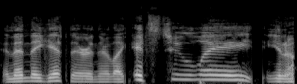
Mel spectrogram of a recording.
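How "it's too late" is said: high, drawn-out mock wail; mock lament. Voicing latecomers at the battle, mock lament. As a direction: stretch it out high and slow. Voices the trees arriving too late.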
